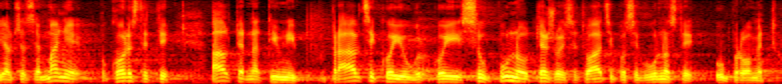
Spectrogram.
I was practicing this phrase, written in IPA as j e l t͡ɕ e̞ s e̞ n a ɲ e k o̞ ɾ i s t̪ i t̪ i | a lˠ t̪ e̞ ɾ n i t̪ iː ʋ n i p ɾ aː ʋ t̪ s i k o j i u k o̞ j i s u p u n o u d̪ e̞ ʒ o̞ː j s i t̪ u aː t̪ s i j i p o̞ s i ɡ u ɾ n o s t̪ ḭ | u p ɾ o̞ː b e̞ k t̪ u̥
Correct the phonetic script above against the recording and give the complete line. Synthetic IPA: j e l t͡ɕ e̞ s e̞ m a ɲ e k o̞ ɾ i s t̪ i t̪ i | a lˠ t̪ e̞ ɾ n a t̪ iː ʋ n i p ɾ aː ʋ t̪ s i k o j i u k o̞ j i s u p u n o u t̪ e̞ ʒ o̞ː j s i t̪ u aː t̪ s i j i p o̞ s i ɡ uː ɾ n o s t̪ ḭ | u p ɾ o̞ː m e̞ t̪ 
